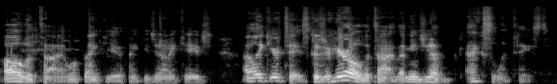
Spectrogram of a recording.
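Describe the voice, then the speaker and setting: A man's voice: fairly low pitch, big pitch swings, brisk, a little hiss or hum. A man hosting a casual livestream chat, greeting viewers by name and laughing often. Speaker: livestream host.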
